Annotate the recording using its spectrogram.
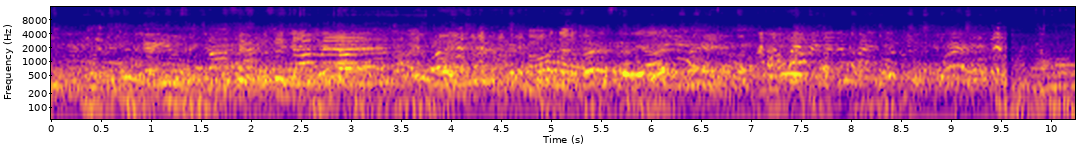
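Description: Many people talking over one another: dinner-guest chatter echoing in a large hall.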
